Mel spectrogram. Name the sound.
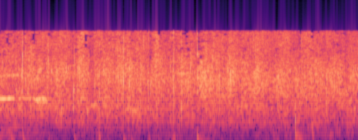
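audience clapping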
